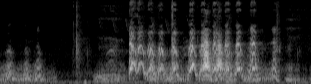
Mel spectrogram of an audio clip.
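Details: Dog recorded in the countryside barking in a rapid burst of harsh, repeated barks, preceded by softer grumbling sounds and a short pause.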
